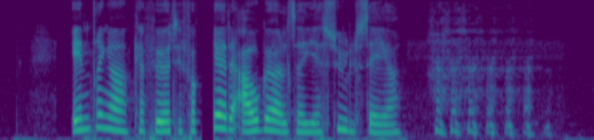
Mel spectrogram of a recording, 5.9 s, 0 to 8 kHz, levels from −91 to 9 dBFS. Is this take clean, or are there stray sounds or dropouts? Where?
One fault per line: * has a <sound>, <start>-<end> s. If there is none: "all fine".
* has a dropout, 2.0-2.1 s
* has a laugh, 4.3-5.6 s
